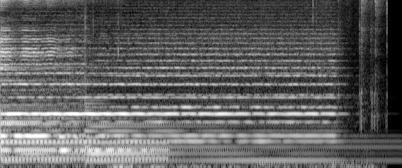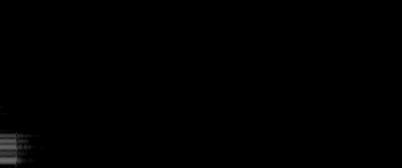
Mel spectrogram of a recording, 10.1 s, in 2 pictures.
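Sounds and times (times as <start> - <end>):
person singing: 0.0 - 3.0
music: 0.0 - 5.4.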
